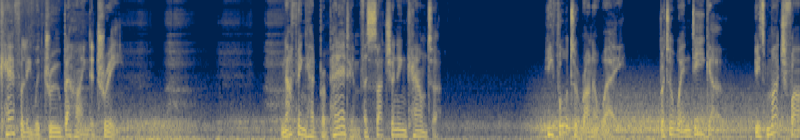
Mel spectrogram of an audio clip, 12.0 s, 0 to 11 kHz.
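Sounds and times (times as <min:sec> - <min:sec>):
soft breath sound: 0:00.0 - 0:06.9
low steady drone: 0:00.0 - 0:12.0.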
